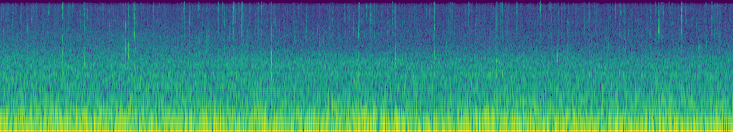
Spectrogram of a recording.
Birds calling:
Canada Goose (Branta canadensis)

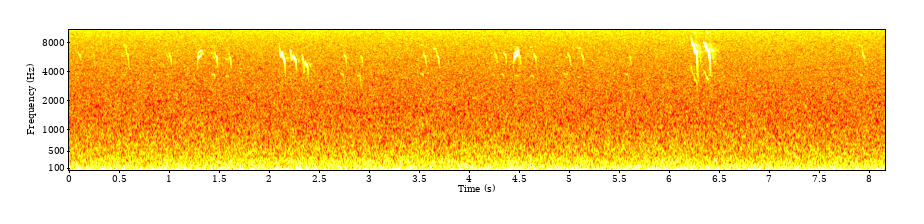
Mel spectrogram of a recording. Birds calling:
White-crowned Sparrow (Zonotrichia leucophrys)

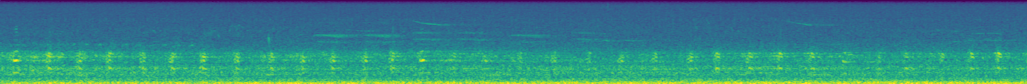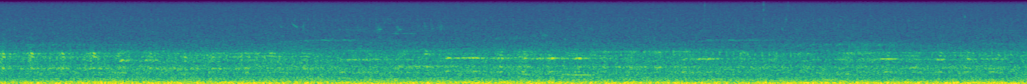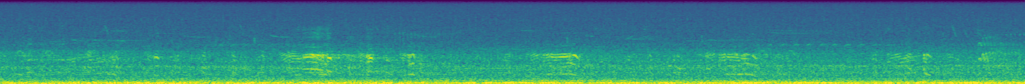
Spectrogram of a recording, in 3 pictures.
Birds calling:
Canada Goose (Branta canadensis)
White-breasted Nuthatch (Sitta carolinensis)
Red-bellied Woodpecker (Melanerpes carolinus)
Red-winged Blackbird (Agelaius phoeniceus)
Blue Jay (Cyanocitta cristata)

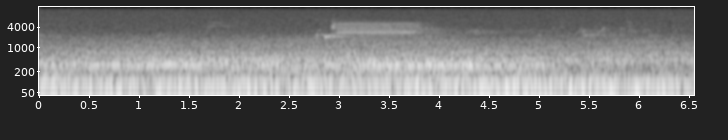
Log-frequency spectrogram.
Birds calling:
Red-winged Blackbird (Agelaius phoeniceus)

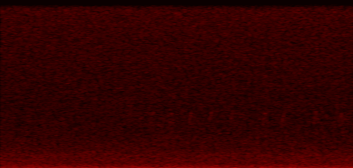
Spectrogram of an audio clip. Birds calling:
Gray-crowned Rosy-Finch (Leucosticte tephrocotis)

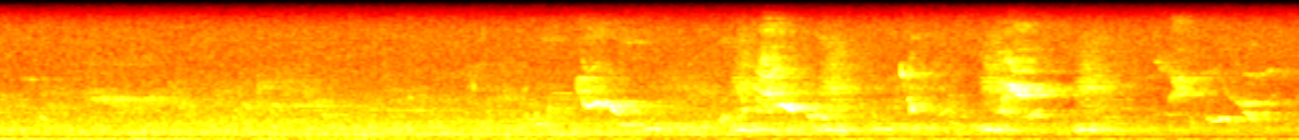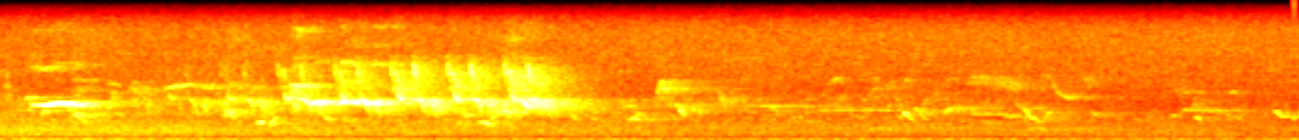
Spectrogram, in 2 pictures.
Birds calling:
Ovenbird (Seiurus aurocapilla)
Gray Catbird (Dumetella carolinensis)
Black-capped Chickadee (Poecile atricapillus)
American Crow (Corvus brachyrhynchos)

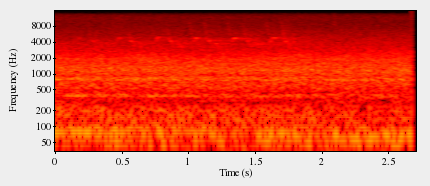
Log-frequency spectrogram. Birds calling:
Ovenbird (Seiurus aurocapilla)

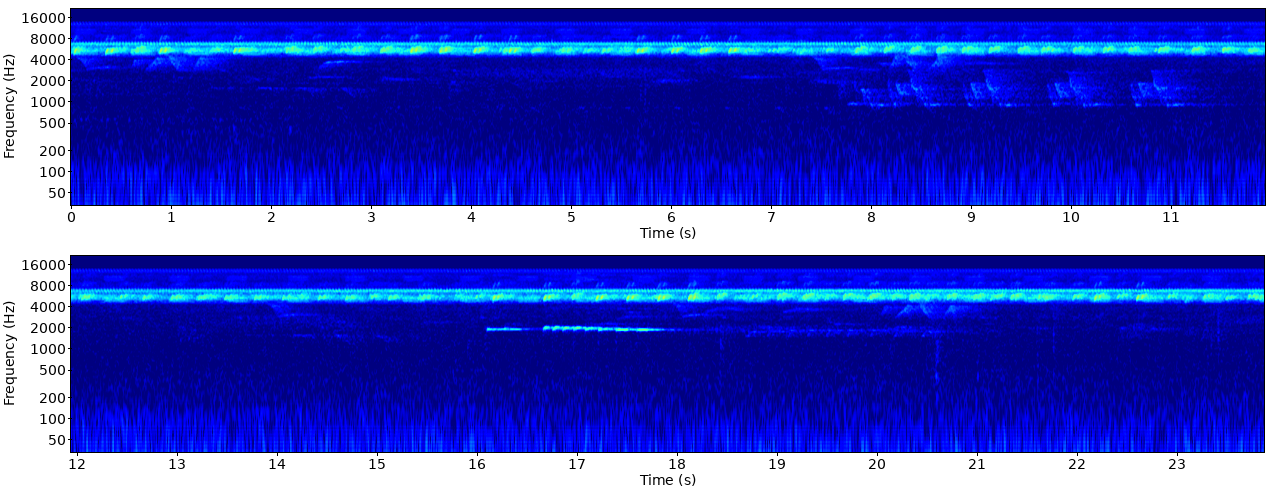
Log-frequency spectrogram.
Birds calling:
Black-faced Antthrush (Formicarius analis)
Dusky-capped Greenlet (Pachysylvia hypoxantha)
Hauxwell's Thrush (Turdus hauxwelli)
Black-tailed Trogon (Trogon melanurus)
unidentified bird
Yellow-margined Flycatcher (Tolmomyias assimilis)
Wing-barred Piprites (Piprites chloris)
Collared Trogon (Trogon collaris)
Pygmy Antwren (Myrmotherula brachyura)
Thrush-like Wren (Campylorhynchus turdinus)

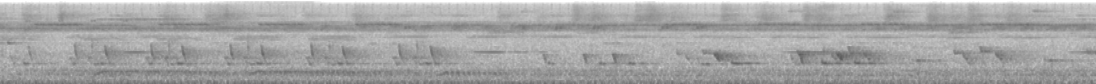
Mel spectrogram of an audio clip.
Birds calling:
Thrush-like Wren (Campylorhynchus turdinus)
Amazonian Motmot (Momotus momota)

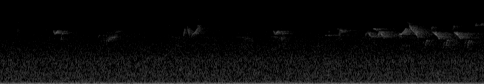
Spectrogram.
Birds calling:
Lincoln's Sparrow (Melospiza lincolnii)
Dusky Flycatcher (Empidonax oberholseri)

